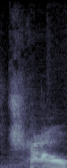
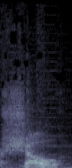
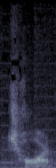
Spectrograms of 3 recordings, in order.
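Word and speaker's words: Chaud: And if I remember correctly, one of the correct pronunciations could be seen as Chow or Show. Speaking of Chow, where did Shad get to? The D is silent.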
